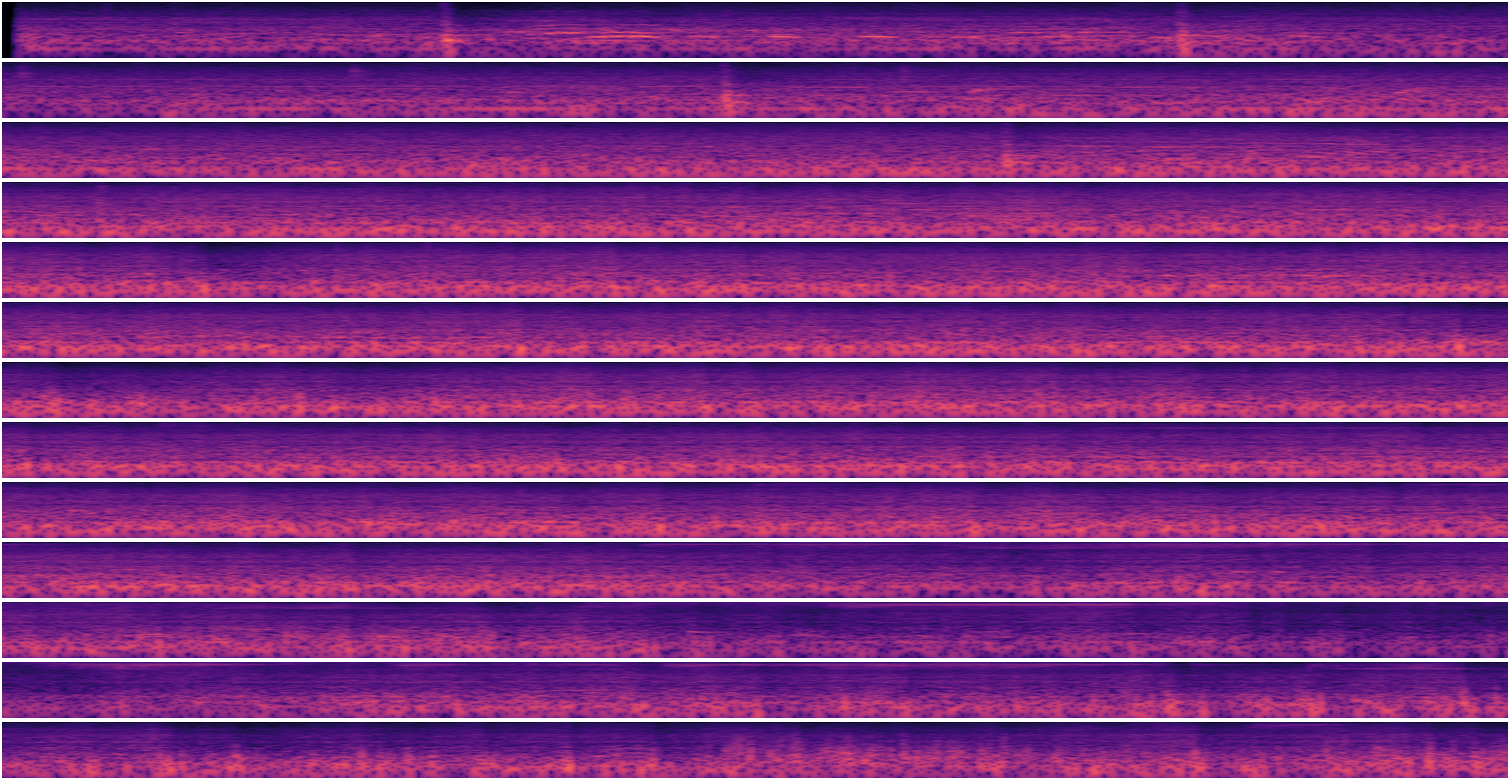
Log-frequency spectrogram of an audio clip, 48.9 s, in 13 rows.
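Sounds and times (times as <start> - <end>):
train wheels rumbling on rails: 0.1 - 48.9
wheel squeals: 29.0 - 30.1, 35.4 - 45.2.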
